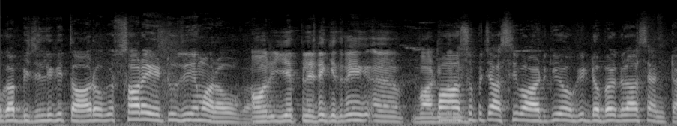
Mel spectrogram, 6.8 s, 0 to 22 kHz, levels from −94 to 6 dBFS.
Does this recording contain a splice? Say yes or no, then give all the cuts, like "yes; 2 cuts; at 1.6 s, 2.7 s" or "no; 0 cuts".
no; 0 cuts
